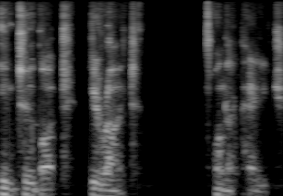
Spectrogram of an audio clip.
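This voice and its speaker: A man speaks at a moderate pace, his voice somewhat breathy. The background is quiet. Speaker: SEO consultant; panelist. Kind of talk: casual chat. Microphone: video call.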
